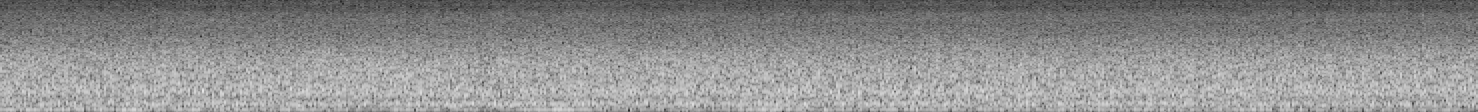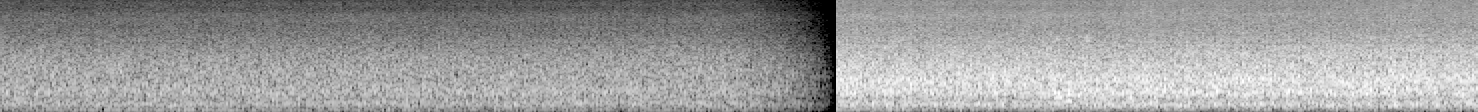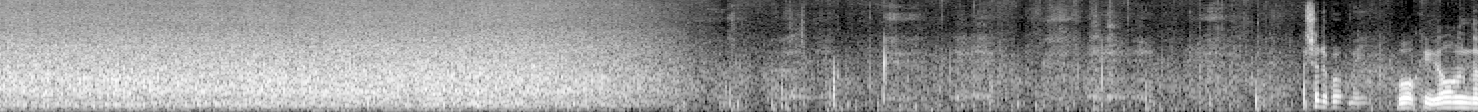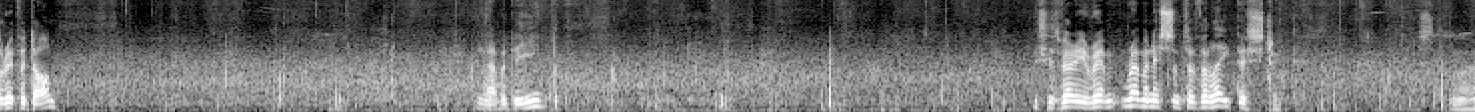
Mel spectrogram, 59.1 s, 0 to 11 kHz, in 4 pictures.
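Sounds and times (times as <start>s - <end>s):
river rushing over rapids: 0.0s - 59.0s.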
